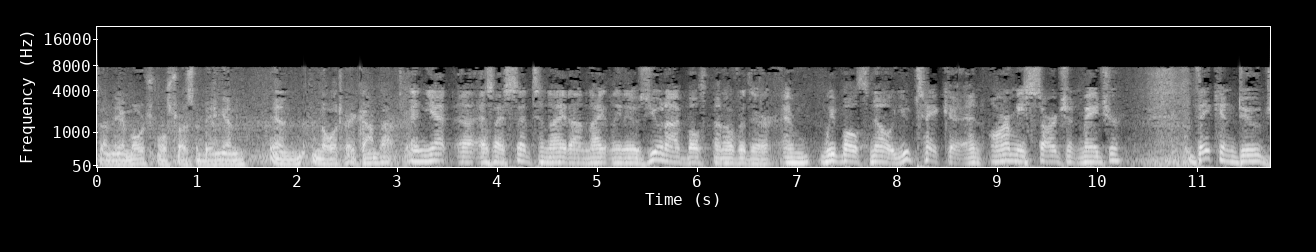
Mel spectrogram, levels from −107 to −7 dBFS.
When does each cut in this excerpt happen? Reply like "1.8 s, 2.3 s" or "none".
none

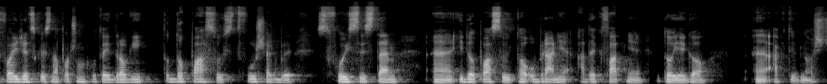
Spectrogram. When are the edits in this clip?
6.5 s

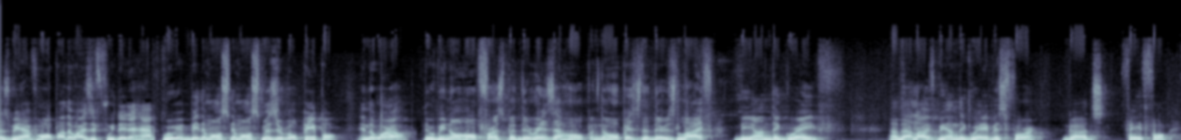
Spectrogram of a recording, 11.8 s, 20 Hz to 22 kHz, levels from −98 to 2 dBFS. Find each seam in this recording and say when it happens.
1.5 s, 2.3 s, 4.2 s

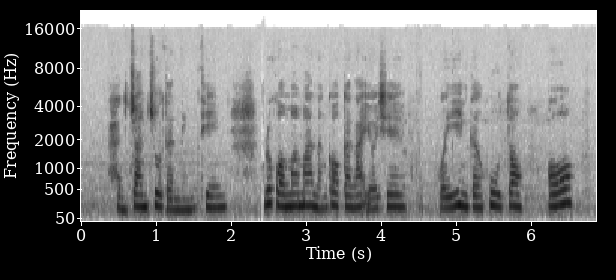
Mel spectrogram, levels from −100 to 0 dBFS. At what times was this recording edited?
none

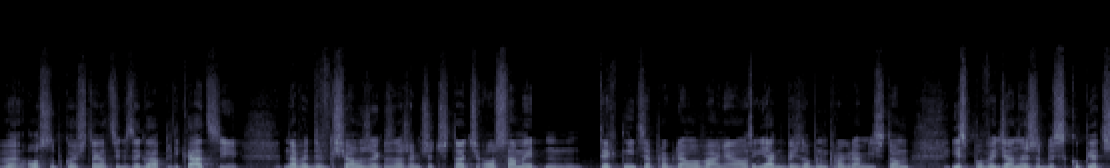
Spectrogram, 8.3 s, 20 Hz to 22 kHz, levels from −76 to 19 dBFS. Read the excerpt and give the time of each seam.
2.5 s, 2.9 s, 5.6 s

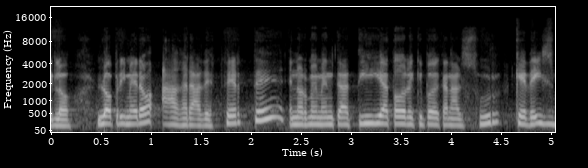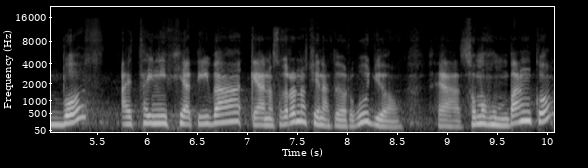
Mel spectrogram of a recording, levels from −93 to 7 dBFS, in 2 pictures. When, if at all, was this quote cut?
4.6 s, 7.0 s

